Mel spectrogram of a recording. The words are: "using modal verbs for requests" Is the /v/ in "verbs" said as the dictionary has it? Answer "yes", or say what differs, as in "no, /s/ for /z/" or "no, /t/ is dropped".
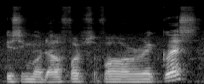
no, /f/ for /v/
